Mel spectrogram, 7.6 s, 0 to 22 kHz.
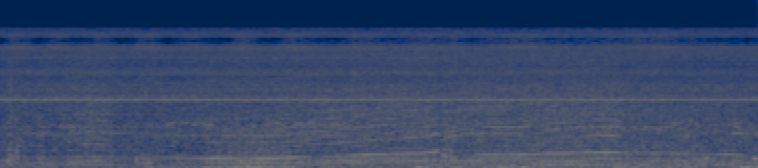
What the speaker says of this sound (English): Almost there to catch up on Ben Denny in the Corvette CR1 4th generation 1989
